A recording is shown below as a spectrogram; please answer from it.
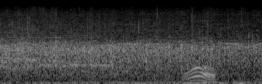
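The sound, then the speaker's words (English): An audience gives a standing ovation, a thick, steady roar of clapping that runs throughout, with a single voice cheering briefly, its pitch rising and falling, near the end. “Standing ovation, and I'm sure some tears in the audience.”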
